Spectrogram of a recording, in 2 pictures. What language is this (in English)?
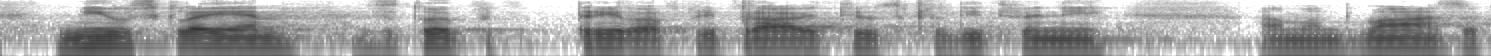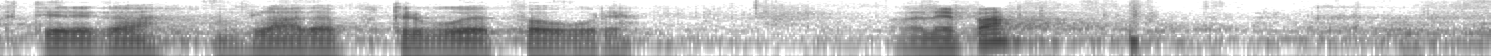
Slovenian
